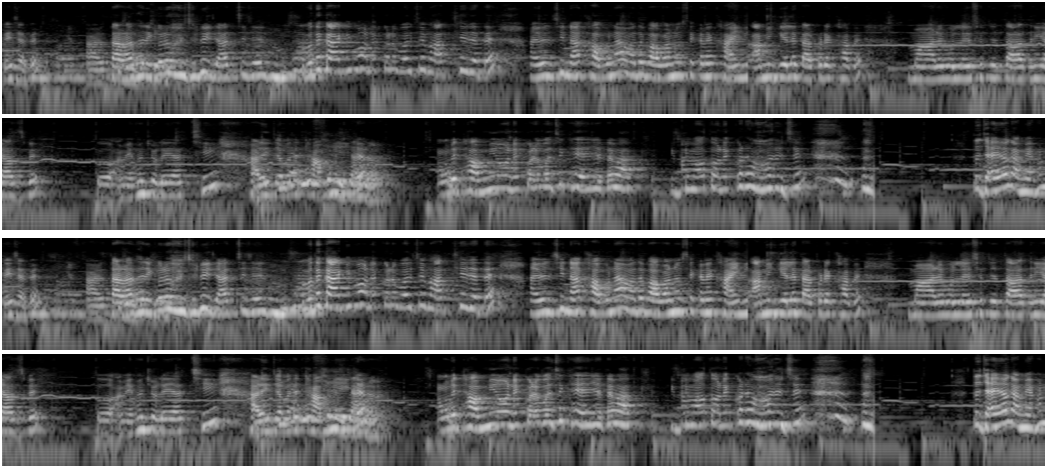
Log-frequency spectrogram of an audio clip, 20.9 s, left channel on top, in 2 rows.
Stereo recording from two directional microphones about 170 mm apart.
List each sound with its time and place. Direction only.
0.0 s a woman's voice: 5° left (ahead or behind)
13.0 s a woman's voice: 10° right (ahead or behind)
13.5 s a woman's voice: 20° right (ahead or behind)
14.8 s a woman's voice: 5° right (ahead or behind)
17.3 s a woman's voice: 35° left (ahead or behind)
18.2 s a woman's voice: 5° left (ahead or behind)
20.1 s a woman's voice: 10° left (ahead or behind)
